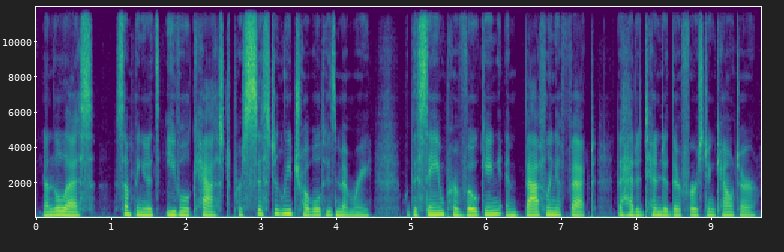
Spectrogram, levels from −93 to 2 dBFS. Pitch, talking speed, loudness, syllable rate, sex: 185 Hz, 155 wpm, -19 LUFS, 5.0 syllables/s, female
